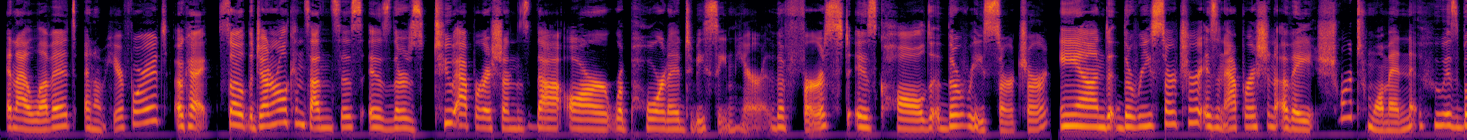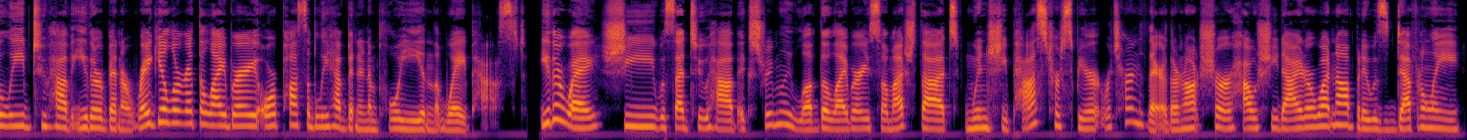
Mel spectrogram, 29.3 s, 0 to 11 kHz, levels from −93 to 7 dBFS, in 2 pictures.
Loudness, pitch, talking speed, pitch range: -20 LUFS, 205 Hz, 195 wpm, 185-235 Hz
